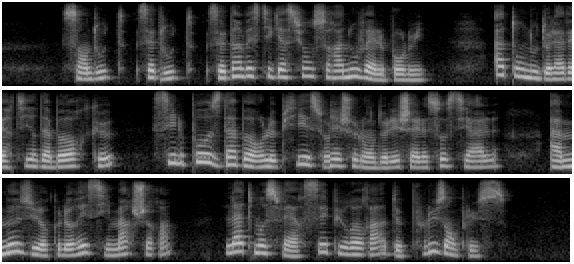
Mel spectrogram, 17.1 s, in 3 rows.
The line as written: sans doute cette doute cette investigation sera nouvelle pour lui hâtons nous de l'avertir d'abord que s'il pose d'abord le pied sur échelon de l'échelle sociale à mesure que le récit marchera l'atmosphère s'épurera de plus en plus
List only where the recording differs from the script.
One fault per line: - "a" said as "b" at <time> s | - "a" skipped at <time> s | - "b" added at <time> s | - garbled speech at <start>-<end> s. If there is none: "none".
none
